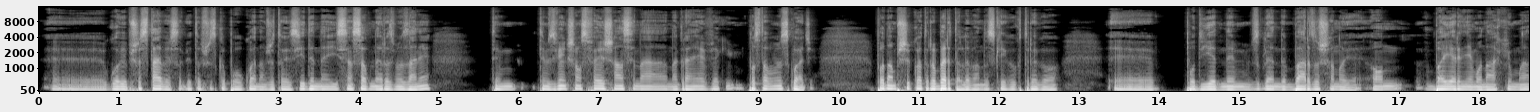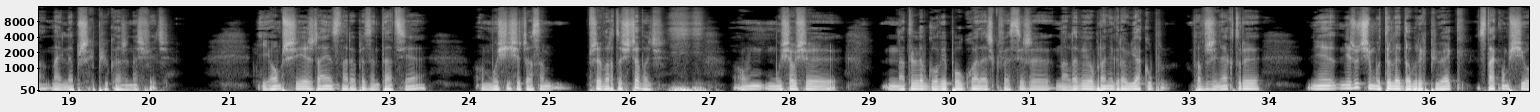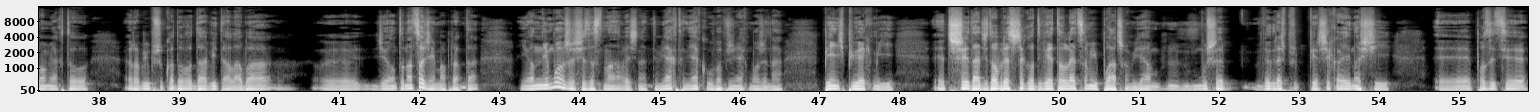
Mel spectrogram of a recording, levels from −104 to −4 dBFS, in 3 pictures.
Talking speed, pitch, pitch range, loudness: 140 wpm, 110 Hz, 105-120 Hz, -21 LUFS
